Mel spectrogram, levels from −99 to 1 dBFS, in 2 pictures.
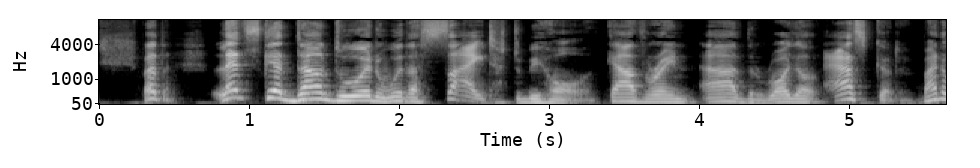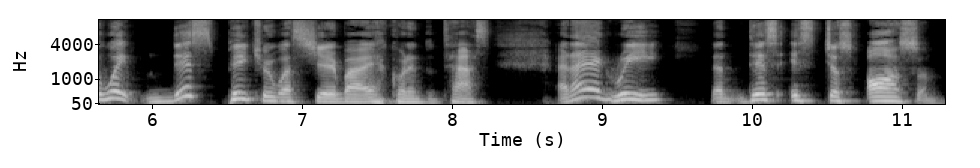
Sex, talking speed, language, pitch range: male, 185 wpm, English, 115-170 Hz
